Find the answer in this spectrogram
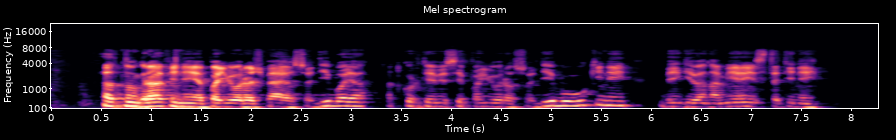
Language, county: Lithuanian, Klaipėda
